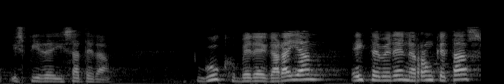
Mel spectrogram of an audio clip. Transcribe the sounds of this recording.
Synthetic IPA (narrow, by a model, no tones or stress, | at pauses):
ispið̞e̞isat̪e̞ɾa̰ | ɡukbe̞ɾe̞ɣaɾajanejt̪e̞β̞e̞ɾe̞ne̞ro̞ŋke̞t̪as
